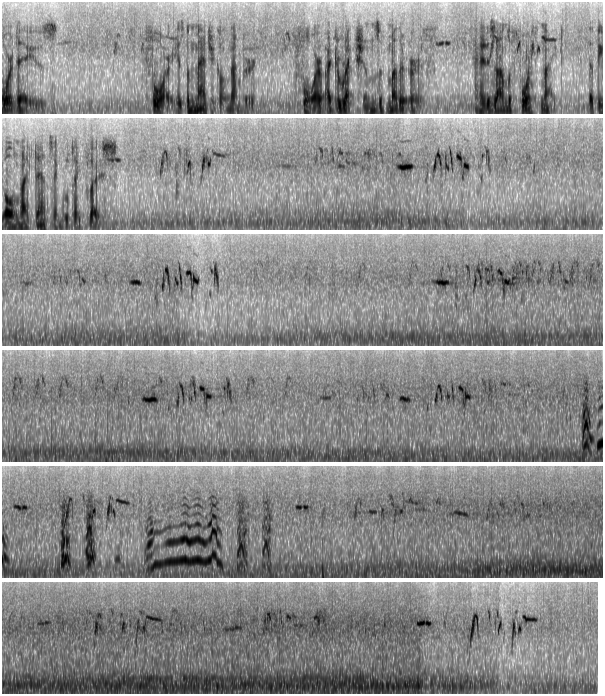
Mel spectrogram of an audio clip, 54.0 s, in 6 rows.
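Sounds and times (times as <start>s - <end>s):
small birds chirping: 0.0s - 53.4s
steady low hum: 0.0s - 54.0s
lower bird calls: 10.6s - 53.2s.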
